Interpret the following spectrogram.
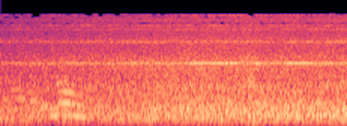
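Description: Steady jet airliner engine noise, an even rush with a constant high-pitched whine over it.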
